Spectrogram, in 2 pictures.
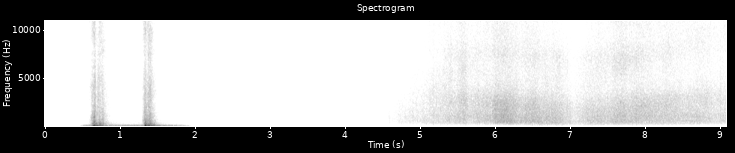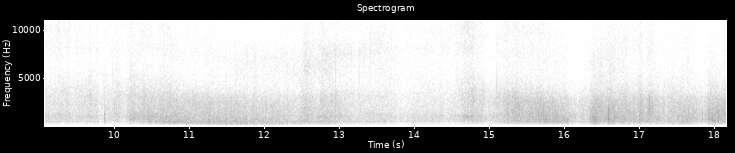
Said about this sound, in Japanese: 泡がだいぶ減ってきましたね。最後に温かいタオルでお耳の泡を拭き取っていきます。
